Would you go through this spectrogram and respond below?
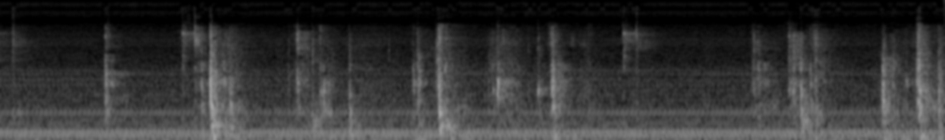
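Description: Fingers tap out a roll number on a computer keyboard in quick, irregular clicks, soft and close, with no talk.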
